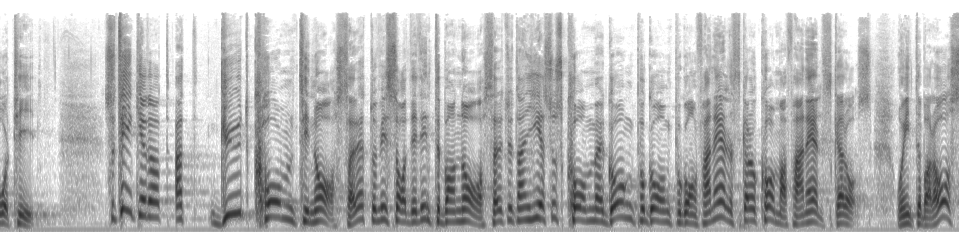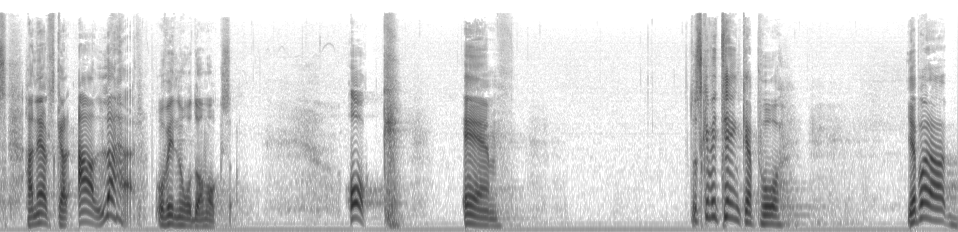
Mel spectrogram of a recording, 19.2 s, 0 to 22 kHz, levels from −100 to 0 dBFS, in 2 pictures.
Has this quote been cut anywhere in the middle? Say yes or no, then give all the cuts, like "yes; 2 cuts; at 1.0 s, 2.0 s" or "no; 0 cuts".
yes; 1 cut; at 11.1 s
